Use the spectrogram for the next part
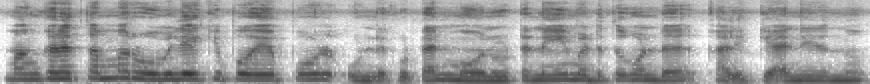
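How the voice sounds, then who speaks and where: Woman narrator, audio story reading, calm steady delivery, mid-range pitch. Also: fast.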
